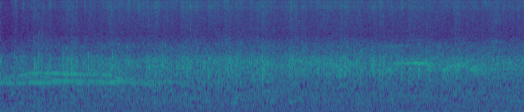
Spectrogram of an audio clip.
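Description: Audience applauding, a steady patter of clapping with a brief cheer at the start.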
